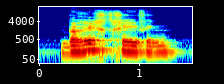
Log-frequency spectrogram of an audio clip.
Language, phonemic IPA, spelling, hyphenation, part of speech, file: Dutch, /bəˈrɪxtˌxeː.vɪŋ/, berichtgeving, be‧richt‧ge‧ving, noun, Nl-berichtgeving.ogg
- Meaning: 1. notice, reporting 2. reporting, coverage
